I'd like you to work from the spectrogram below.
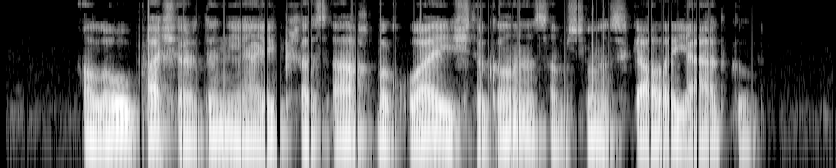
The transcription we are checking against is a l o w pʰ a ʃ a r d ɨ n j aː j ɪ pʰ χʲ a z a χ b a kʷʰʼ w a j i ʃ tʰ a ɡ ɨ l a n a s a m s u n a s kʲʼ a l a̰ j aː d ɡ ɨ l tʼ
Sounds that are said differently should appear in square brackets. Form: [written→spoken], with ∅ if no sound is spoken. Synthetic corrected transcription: a l o w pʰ a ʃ a r d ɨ n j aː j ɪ pʰ χʲ a z a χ b a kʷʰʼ w a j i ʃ tʰ a ɡ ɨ l a n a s a m s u n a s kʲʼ a l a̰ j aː d ɡ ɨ l tʼ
